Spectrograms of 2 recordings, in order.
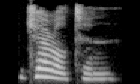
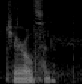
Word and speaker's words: Geraldton: when you put into Google, how do you pronounce Gerald? This actually comes up. So hang on a sec. Let's have a listen to what this says. Geraldton. Mm, okay, Geraldton.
